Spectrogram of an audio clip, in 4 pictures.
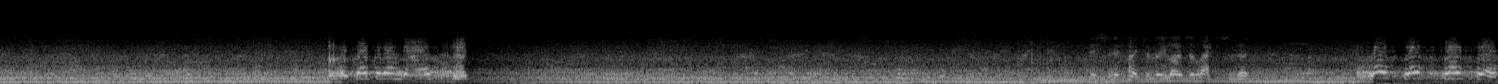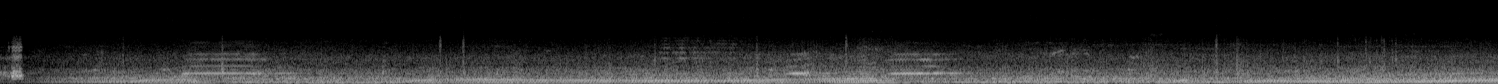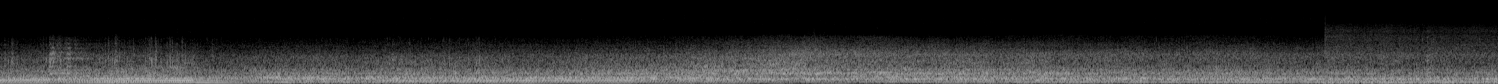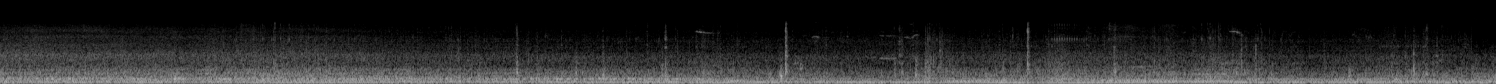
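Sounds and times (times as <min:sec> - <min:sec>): road noise: 0:00.0 - 0:59.9
car engine revving through gears: 0:26.6 - 0:44.7.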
